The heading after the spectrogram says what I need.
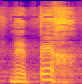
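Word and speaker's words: נפש: porque es la palabra nepesh, con sh al final, nepesh. En el hebreo se pronuncia eh la sh con j, entonces la pronunciación hebrea es nepej.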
